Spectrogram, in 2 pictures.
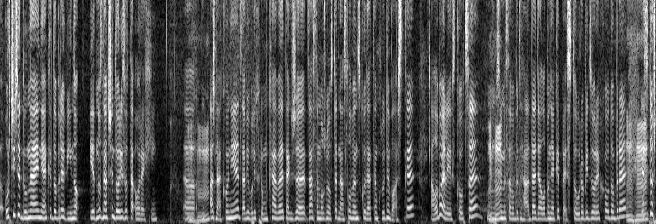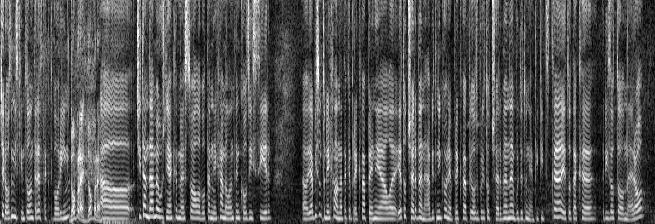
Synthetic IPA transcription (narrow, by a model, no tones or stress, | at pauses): ʔuɾt͡ʃicɛd̪unajɲɛakɛːd̪ɔbɾɛːʋiːnɔ | jɛd̪nɔznat͡ʃɲɛd̪ɔɾizɔt̪aʔɔɾɛxi | aʒna̰kɔɲɪɛd͡zabibɔlixɾumkaʋɛːt̪aɡʒɛzasɛmʊɔʒmɛɔst̪aɟnaslɔʋɛnskud̪aːt̚t̪amklʲudɲɛʋla̰ʃskɛ | alɛbɔajlɪɛskɔʊt͡sɛɲɛmusiːmɛsaʋʊɔbɛd͡zɦaːd̪aɟalɛbɔɲɛakɛːpɛst̪ɔuɾɔbiɟzɔɾɛxɔʊd̪ɔbɾɛːjasit̪ɔɛʃcɛɾɔzmiːsliːmt̪ɔlɛnt̪ɛɾast̪akt̪ʋɔɾiːmd̪ɔbɾɛd̪ɔbɾɛt͡ʃit̪amd̪aːmɛuʒɲɛakɛːmɛsɔalɛbɔt̪amɲɛxaːmɛlɛnt̪ɛnkɔzisiːɾ | jabisɔmt̪ɔɲɛxalanat̪akɛːpɾɛkʋapɛɲɪɛalɛjɛt̪ɔt͡ʃɛɾʋɛnɛːabit̪ɔɲikɔɦɔɲɛpɾɛkʋapilɔʒɛbuɟɛt̪ɔt͡ʃɛɾʋɛnɛːbuɟɛt̪ɔɲɛt̪ipit͡skɛːjɛt̪ɔt̪akʰɛːɾizɔt̪ɔnɛɾɔ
